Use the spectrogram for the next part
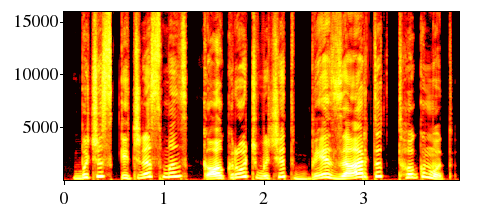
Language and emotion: Kashmiri, disgusted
